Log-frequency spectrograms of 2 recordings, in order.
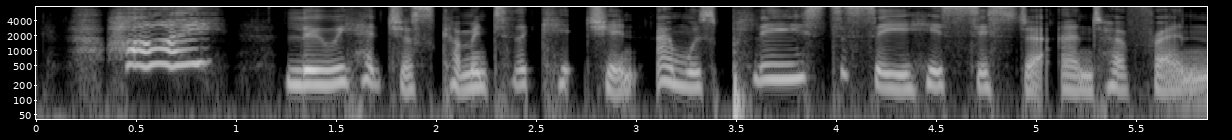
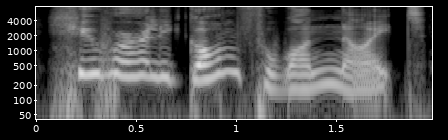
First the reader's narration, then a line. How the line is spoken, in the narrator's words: exclaimed Mum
